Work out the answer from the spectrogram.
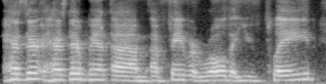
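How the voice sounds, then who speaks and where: A man's voice: on the high side, moderate pace, a little mellow. An American man hosting a conversational interview, attentive to his guest and feeling his way through questions. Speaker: interviewer, host.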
